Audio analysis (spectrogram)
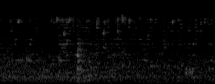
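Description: Water pours into a pot of savoury broken-wheat daliya at home, a faint continuous trickle and splash with light dripping, no voices.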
